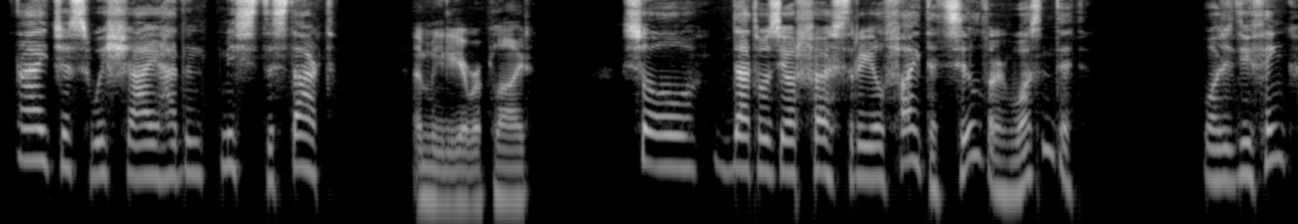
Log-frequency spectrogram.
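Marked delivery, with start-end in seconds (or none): 0.1-2.5 higher, light female voice; lightly voiced young woman. Amelia voiced by narrator. 4.7-9.7 higher, light female voice; lightly voiced young woman. Amelia voiced by narrator.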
